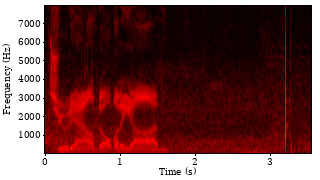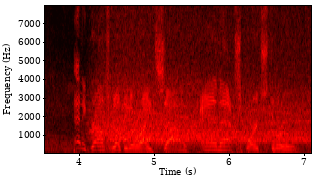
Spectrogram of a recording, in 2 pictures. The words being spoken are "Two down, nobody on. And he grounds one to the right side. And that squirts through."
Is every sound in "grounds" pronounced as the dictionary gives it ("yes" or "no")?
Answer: yes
